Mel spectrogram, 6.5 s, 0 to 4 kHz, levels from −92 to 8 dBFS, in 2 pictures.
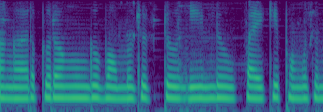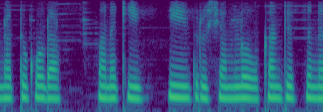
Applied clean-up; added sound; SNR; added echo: neural separator model SepFormer WHAMR!.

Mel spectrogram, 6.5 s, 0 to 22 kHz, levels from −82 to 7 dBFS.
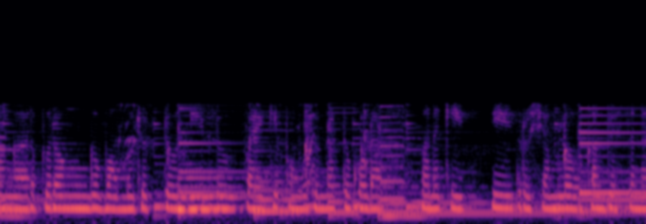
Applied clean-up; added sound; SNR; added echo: none; Acoustic guitar; 5 dB; reverberation time 2.0 s.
